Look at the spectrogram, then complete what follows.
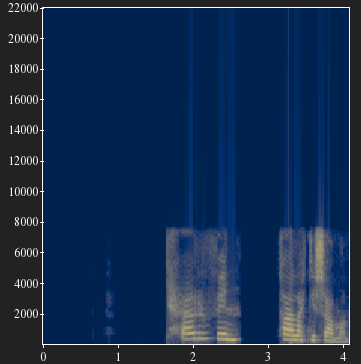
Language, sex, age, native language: Icelandic, male, 10, Icelandic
